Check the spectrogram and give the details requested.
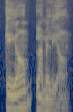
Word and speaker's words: Guillaume le Million: Guillaume le Million. So what does that mean? If it doesn't rhyme, you're not pronouncing it right.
